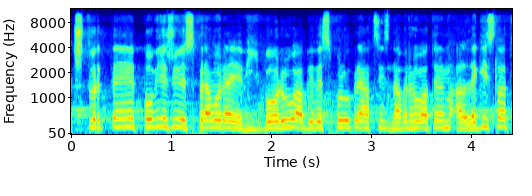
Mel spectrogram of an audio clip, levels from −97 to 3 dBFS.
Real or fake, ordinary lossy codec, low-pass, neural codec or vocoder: fake; Opus, 24 kbps; 9.9 kHz; vocoder, 22.05 kHz, 80 mel bands, Vocos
